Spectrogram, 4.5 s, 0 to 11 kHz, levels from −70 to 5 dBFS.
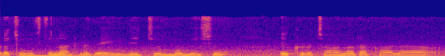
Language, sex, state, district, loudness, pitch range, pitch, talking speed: Telugu, female, Telangana, Karimnagar, -17 LUFS, 275-295 Hz, 285 Hz, 120 wpm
